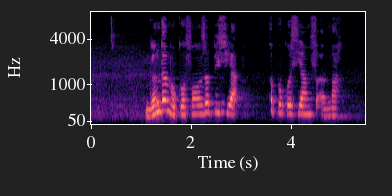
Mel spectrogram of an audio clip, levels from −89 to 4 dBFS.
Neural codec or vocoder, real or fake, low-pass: vocoder, 44.1 kHz, 80 mel bands, Vocos; fake; 7.2 kHz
